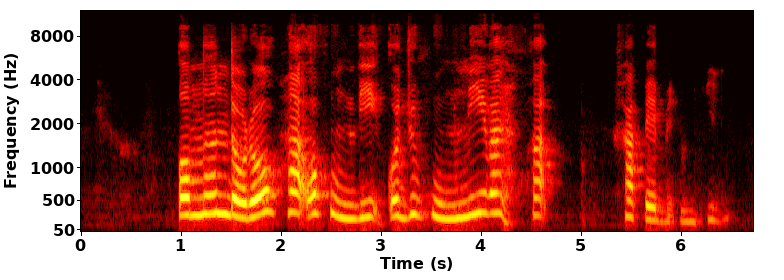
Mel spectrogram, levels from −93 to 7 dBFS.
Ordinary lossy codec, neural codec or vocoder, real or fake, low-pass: Opus, 24 kbps; autoencoder, 22.05 kHz, a latent of 192 numbers a frame, VITS, trained on one speaker; fake; 9.9 kHz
